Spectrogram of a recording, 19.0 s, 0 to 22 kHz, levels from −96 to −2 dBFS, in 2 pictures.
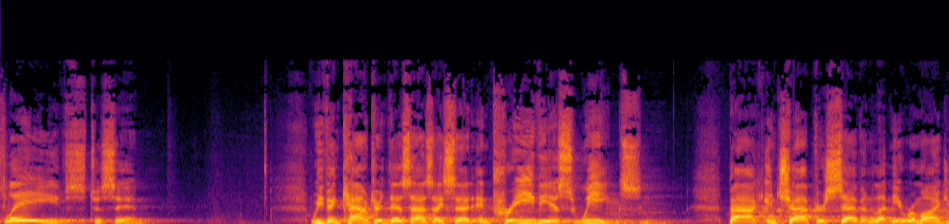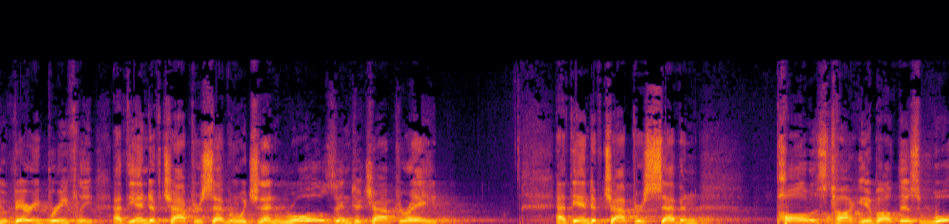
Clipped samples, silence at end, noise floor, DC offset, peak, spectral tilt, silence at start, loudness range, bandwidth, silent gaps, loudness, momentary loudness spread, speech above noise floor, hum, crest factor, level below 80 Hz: under 0.1%; 0 s; -55 dBFS; under 0.1%; -2 dBFS; -4 dB/octave; 0 s; 3 LU; 14 kHz; none; -16 LUFS; 8 LU; 39 dB; none; 14 dB; -70 dBFS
